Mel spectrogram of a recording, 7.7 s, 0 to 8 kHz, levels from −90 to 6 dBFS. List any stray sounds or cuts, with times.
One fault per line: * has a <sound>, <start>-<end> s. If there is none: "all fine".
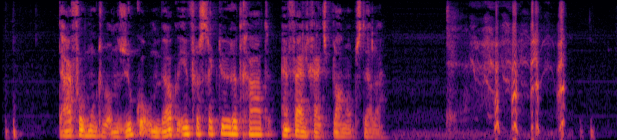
* has a laugh, 5.6-7.1 s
